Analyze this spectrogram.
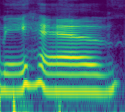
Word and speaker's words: Maham: So, say it's Mayhem. It's always been Mayhem. Mayhem. So many different pronunciations.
